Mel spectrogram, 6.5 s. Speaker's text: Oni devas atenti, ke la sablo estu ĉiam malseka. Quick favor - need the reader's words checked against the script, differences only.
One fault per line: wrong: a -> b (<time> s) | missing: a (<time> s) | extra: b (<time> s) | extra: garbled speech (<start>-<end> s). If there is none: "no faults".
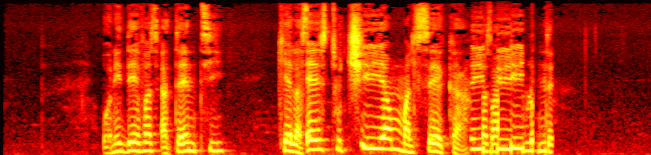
missing: sablo (3.0 s)
extra: garbled speech (4.7-5.5 s)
